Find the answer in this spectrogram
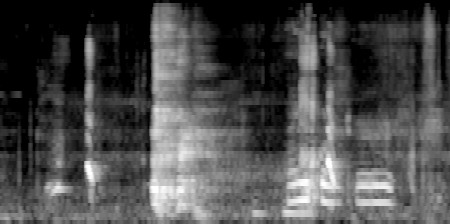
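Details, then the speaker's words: Hiccups in a newborn baby: short, sharp catches in the breathing with soft baby noises between them. "parker's like get rid of these hiccups"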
